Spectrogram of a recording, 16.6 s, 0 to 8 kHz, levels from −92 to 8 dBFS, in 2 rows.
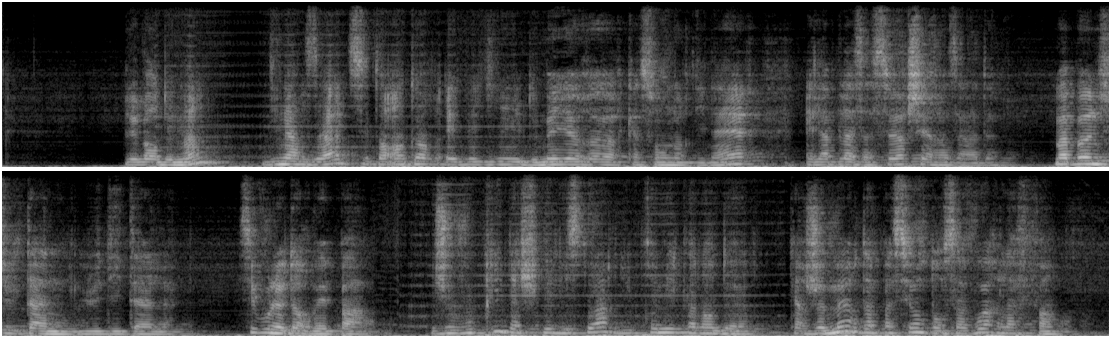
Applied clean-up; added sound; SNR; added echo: neural separator model SepFormer DNS4.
